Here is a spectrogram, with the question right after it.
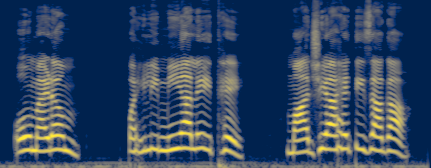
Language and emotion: Marathi, angry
